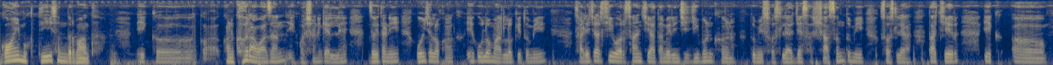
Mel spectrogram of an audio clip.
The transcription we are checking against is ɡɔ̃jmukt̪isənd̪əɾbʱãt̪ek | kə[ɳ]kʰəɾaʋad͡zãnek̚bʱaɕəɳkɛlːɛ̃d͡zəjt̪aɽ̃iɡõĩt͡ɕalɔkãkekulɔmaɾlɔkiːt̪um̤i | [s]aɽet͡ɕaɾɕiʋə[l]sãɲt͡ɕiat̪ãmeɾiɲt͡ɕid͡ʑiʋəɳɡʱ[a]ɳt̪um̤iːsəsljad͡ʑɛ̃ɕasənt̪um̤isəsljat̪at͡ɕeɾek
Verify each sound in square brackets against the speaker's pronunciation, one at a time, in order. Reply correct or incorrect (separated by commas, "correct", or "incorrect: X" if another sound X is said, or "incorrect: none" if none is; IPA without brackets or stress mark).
correct, correct, incorrect: ɾ, incorrect: ə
